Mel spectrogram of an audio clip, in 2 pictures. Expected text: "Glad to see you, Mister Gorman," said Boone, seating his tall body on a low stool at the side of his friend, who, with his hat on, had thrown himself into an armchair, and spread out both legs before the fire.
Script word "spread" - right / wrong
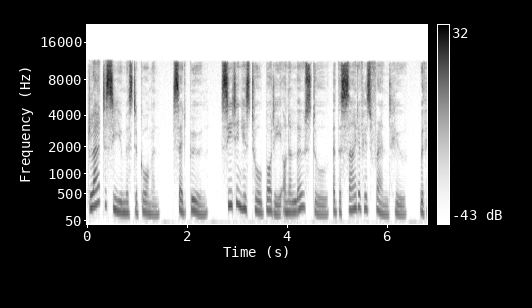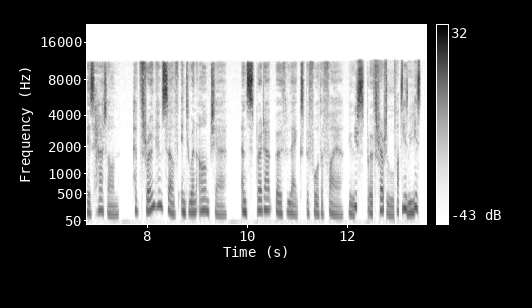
right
